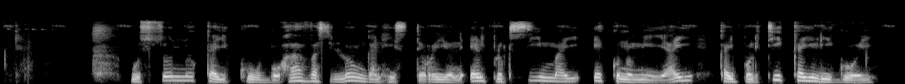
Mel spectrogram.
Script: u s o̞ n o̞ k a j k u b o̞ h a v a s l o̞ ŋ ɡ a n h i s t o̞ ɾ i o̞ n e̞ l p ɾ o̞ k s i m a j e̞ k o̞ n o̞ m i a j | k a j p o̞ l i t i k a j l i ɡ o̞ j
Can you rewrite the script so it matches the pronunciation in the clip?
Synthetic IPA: u s o̞ n o̞ k a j k u b o̞ h a v a s l o̞ ŋ ɡ a n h i s t o̞ ɾ i o̞ n e̞ l p ɾ o̞ k s i m a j e̞ k o̞ n o̞ m i a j | k a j p o̞ l i t i k a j l i ɡ o̞ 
